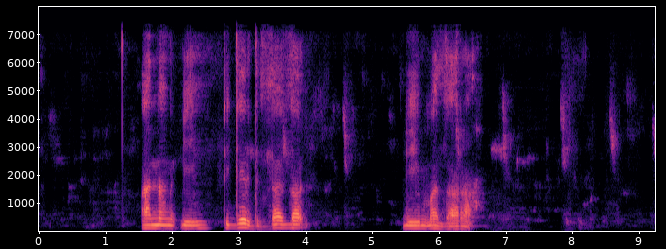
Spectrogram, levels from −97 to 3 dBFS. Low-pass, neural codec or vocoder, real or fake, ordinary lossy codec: 7.2 kHz; codec, 44.1 kHz, 2.6 kbps, SNAC; fake; AAC, 48 kbps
